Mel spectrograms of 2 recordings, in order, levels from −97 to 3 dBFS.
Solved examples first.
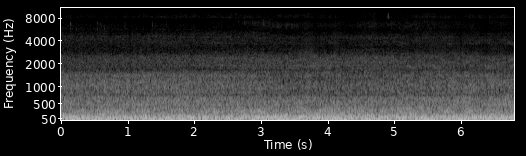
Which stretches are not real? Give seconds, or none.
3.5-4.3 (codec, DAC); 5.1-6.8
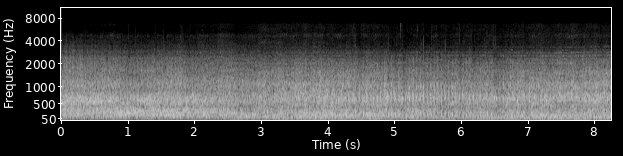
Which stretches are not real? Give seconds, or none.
2.4-3.0 (codec, DAC)

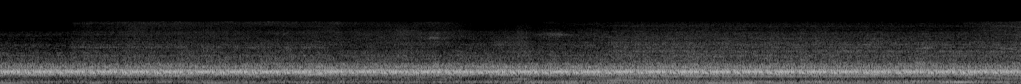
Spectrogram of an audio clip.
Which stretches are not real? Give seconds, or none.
1.6-5.6 (codec, DAC)

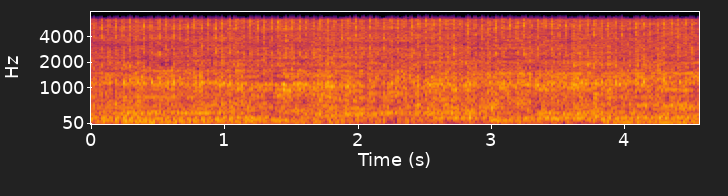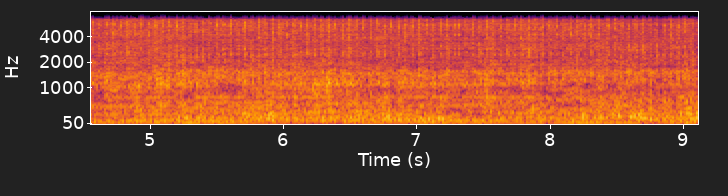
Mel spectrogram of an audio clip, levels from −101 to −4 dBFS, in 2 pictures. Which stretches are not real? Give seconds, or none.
none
